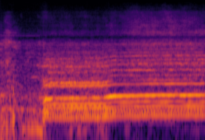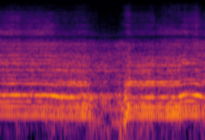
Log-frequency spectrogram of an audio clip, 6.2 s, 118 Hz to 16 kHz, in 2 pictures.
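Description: Steam whistle of narrow-gauge 2-8-2 steam locomotive D&RGW K-27 No. 464, sounding several notes at once: one long blast followed by a shorter one, over the rumble of the moving train.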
